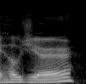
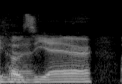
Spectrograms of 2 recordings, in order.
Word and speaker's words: Hozier: So we say Hozier, but it can be Hozier. It's H-O-Z-I-E-R.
